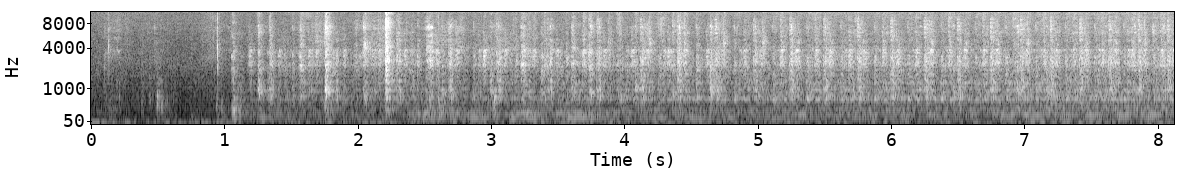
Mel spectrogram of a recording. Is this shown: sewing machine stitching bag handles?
yes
